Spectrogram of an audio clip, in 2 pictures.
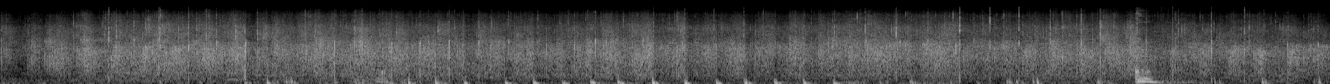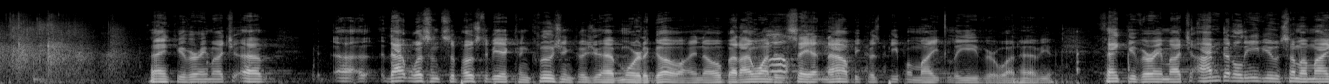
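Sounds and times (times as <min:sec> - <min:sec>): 
standing audience applause: 0:00.0 - 0:14.6
speech: 0:14.8 - 0:26.5.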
